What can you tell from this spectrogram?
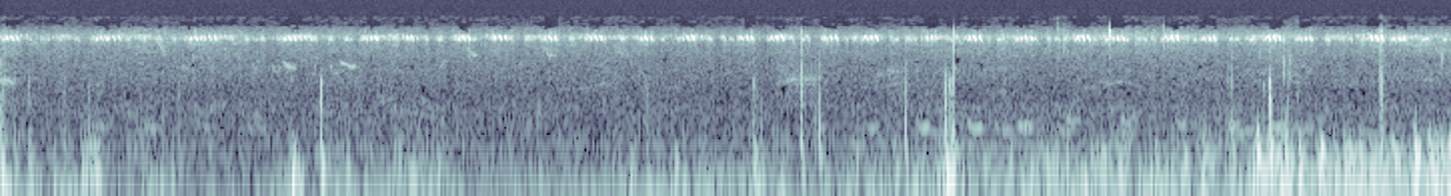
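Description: Insects chirping in a high-pitched, evenly pulsing trill. Scattered faint clicks and knocks sound over it, and a low rumble builds near the end.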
